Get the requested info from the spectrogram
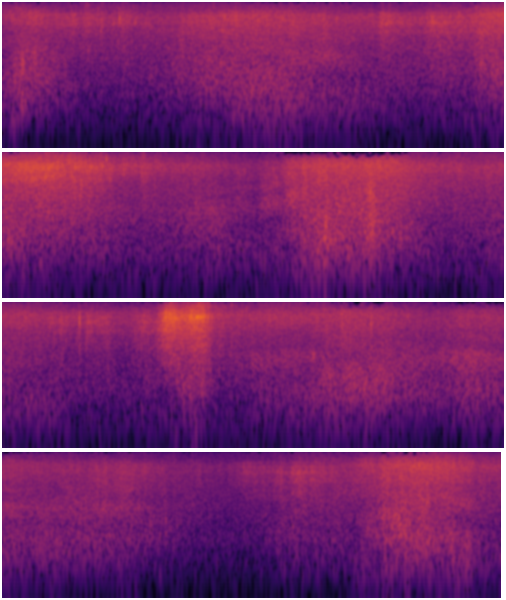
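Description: Ocean waves breaking and washing onto a beach, each surge swelling and fading over a few seconds. The loudest wave comes about twelve seconds in.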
